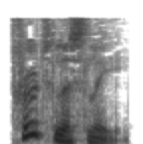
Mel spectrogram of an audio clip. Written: fruitlessly

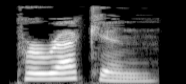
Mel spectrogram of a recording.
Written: Perekin

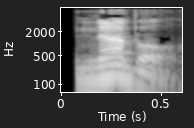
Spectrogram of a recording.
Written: nubble

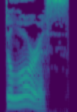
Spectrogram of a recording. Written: dolores

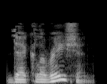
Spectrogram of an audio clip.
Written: declaration

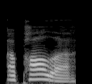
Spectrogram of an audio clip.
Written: apala

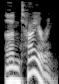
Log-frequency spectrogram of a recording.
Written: untiring

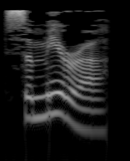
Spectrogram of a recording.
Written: samira

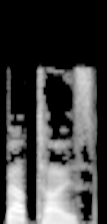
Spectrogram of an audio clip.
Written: baptized

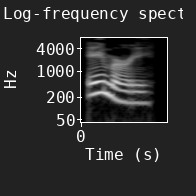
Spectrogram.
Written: amory

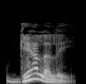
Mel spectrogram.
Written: galilee

